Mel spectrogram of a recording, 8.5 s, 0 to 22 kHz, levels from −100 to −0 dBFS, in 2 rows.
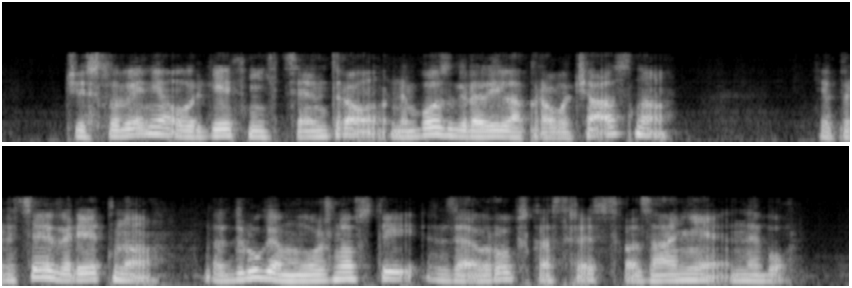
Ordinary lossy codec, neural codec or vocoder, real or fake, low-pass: none; codec, 16 kHz, 8 kbps, FreqCodec, smaller model; fake; 5.4 kHz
